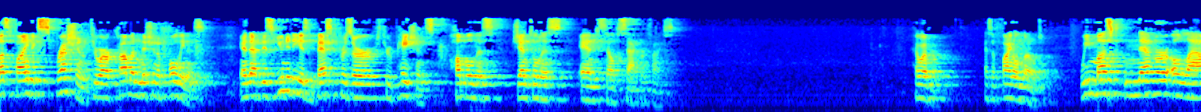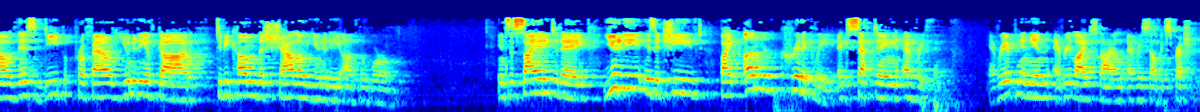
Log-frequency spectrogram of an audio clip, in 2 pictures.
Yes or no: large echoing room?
yes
